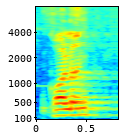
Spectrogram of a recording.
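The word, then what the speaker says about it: Cologny: कॉलोन, ये जी silent है, Switzerland में, ठीक है।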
